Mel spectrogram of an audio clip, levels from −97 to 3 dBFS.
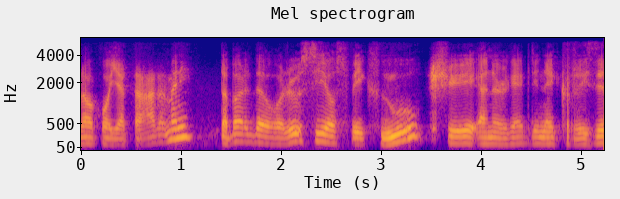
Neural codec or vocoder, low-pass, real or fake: codec, 16 kHz in and 24 kHz out, 0.4 kbps, LongCat-Audio-Codec, fine tuned four codebook decoder; 5.4 kHz; fake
